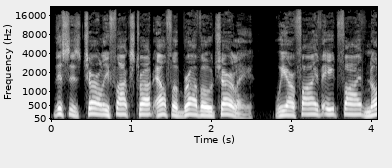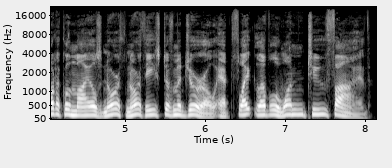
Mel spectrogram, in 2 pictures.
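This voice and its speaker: A man's voice: a little high, moderate pace, few pauses, dark tone, no room sound, clean studio sound, voice pushed up, lightly acted. A man voicing a desperate, panic-stricken castaway pilot in an audiobook, crying out urgently and emphatically. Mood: urgent distress.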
